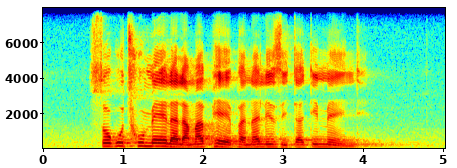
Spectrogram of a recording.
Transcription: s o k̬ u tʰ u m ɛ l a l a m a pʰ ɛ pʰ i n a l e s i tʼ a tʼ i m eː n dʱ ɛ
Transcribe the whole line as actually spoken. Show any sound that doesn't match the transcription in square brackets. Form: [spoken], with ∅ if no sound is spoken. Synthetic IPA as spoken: s o k̬ u tʰ u m ɛ l a l a m a pʰ ɛ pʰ [a] n a l e [z] i tʼ a tʼ i m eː n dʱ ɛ

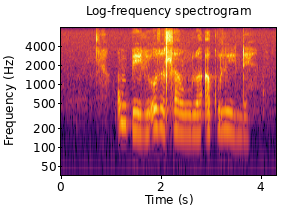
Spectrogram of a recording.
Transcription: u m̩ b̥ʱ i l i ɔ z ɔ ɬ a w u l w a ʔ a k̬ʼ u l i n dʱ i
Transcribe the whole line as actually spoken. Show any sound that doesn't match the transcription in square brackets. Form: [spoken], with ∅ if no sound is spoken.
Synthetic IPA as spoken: u m̩ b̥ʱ i l i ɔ z ɔ ɬ a w u l w a ʔ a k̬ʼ u l [iː] n dʱ [ɛ]

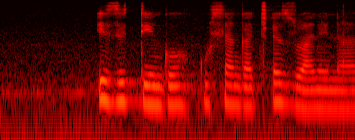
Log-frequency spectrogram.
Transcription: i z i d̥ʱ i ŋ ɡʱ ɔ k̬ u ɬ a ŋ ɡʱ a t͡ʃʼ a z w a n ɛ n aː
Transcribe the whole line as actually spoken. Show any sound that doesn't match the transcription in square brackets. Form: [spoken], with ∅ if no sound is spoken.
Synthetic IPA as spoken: i z i d̥ʱ i ŋ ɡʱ ɔ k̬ u ɬ a ŋ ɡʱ a t͡ʃʼ [ɛ] z w a n ɛ n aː

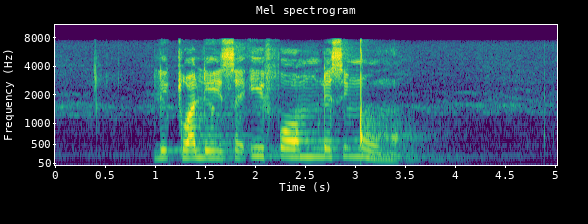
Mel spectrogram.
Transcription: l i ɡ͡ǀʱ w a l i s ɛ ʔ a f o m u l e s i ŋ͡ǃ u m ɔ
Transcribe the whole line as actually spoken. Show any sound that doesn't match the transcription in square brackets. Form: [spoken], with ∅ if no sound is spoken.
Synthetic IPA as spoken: l i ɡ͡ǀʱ w a l i s ɛ ʔ [i] f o m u l e s i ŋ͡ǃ [uː] m ɔ

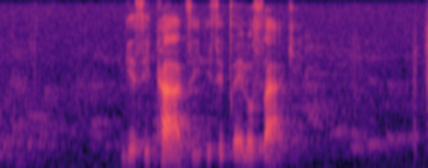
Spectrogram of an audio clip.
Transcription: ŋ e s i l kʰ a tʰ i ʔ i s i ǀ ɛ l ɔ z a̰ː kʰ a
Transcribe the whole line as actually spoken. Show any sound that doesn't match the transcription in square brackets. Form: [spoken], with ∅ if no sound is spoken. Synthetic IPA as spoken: ŋ e s i [∅] kʰ a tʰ i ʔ i s i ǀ ɛ l ɔ [s] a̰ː kʰ [ɛ]

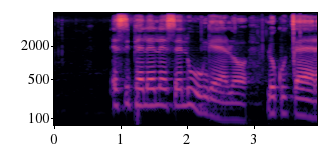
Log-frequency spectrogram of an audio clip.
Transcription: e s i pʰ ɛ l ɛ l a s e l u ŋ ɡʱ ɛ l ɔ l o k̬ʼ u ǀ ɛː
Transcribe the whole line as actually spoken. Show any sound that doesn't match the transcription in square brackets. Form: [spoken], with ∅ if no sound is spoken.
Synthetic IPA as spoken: e s i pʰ ɛ l ɛ l [ɛ] s e l u ŋ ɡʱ ɛ l ɔ l o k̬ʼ u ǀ ɛː

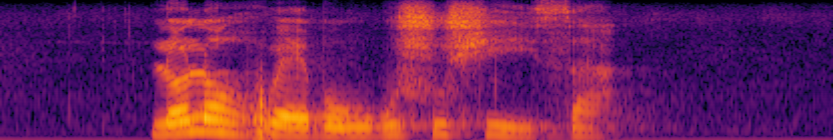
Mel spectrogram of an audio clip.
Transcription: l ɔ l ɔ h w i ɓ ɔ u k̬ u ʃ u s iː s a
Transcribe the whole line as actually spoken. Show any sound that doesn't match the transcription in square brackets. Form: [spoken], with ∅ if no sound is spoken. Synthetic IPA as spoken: l ɔ l ɔ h w [ɛ] ɓ ɔ u k̬ u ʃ u [ʃ] iː s a

